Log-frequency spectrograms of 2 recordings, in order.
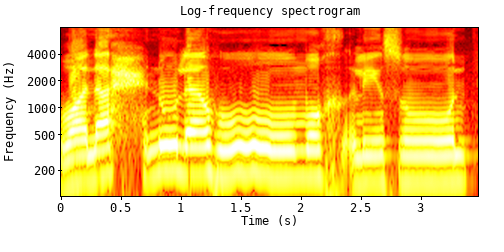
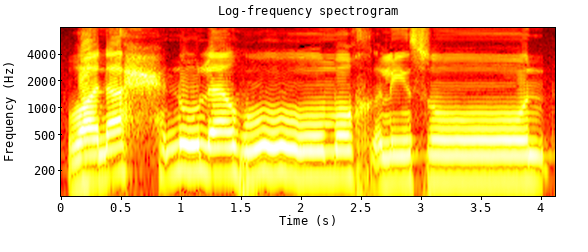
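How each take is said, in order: Both takes have the same delivery.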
